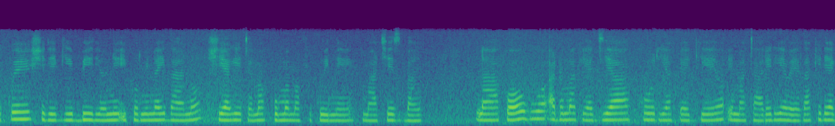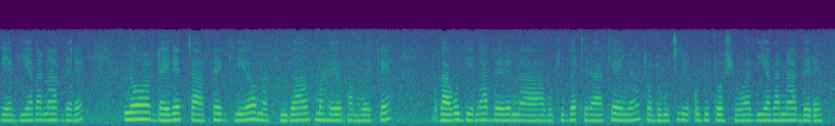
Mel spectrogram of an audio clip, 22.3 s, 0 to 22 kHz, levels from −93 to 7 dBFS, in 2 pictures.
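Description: No technical faults are audible.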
